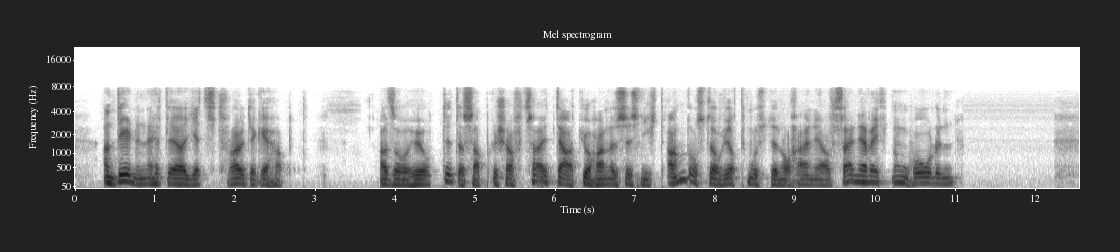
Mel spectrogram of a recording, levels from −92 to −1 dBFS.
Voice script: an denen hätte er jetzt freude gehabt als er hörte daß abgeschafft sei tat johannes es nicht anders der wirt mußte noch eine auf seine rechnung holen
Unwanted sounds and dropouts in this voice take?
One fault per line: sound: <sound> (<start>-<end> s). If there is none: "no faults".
no faults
